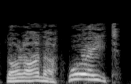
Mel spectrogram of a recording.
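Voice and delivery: high, loud shout climbing on the last word. A narrator's reading. Fighter calling to her above the chaos, shouting. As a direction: shout over a din to stop someone. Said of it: "he shouted above the chaos".

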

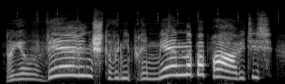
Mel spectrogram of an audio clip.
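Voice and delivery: ordinary delivery

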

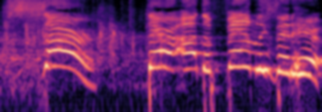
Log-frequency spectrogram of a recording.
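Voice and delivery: put-on very high, pleading Southern-accented reprimand; scolding Southern nurse. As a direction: protest high in a mock Southern country voice. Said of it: "thick Southern country accent".

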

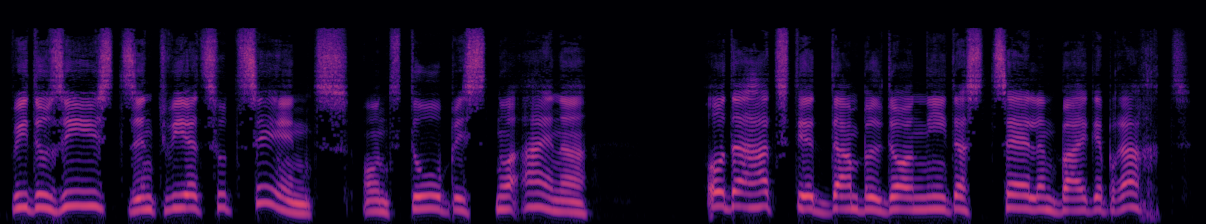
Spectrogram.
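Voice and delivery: mock him like a cruel teacher; sneering. A narrator's reading. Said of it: "höhnte Lucius Malfoy".

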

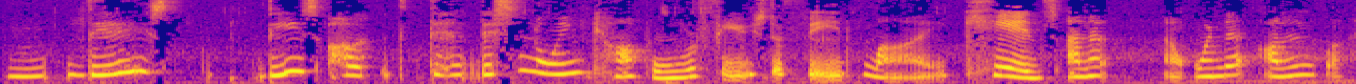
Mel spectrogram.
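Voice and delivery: mock-indignant neighbour complaining to others; gossiping neighbour mum. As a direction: play the offended mum in a high voice. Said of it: "then she will tell others".

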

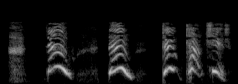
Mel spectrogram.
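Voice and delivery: very high, loud squeal; frightened cry. A narrator's reading. Anne begging Toby to leave the spider alone, panicked cry. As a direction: shriek in terror to stop him. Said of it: "cried Anne".

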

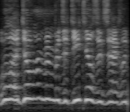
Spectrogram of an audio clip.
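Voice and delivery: squeaky high village woman; loud high-pitched old lady character; high NPC lady voice. Acted. Voicing village woman NPC dialogue.

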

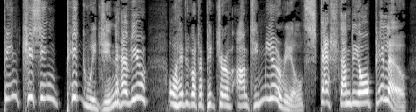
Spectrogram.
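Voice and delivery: high-pitched mocking taunt; derisive screaming. Ginny jeering at her brother, derisively. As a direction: jeer at him, voice shrieking high. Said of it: "screamed with derisive laughter".

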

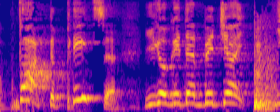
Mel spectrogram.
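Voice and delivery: high, slow fed-up yell; mock-exasperated cry to nobody about dinner; frustrated outburst. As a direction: give up on the pizza with a yell.

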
